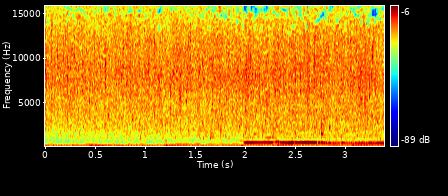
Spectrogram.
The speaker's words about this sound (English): The soft rain intensifies, turning into a downpour that feeds a rushing river that will wash away anything you release now.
